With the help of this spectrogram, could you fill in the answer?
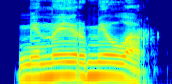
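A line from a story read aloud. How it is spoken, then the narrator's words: Icy correction. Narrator (Russian): ледяным голосом поправил меня наставник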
